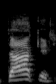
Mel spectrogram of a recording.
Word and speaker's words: Dakich: Up Guys you know your name is dockage it rhymes with dickage it rhymes with jockets it rhymes with all kind of things shut up quit whining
